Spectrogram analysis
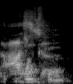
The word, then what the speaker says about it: Asuka: But it's spel but it's it's pronounced Asuka.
